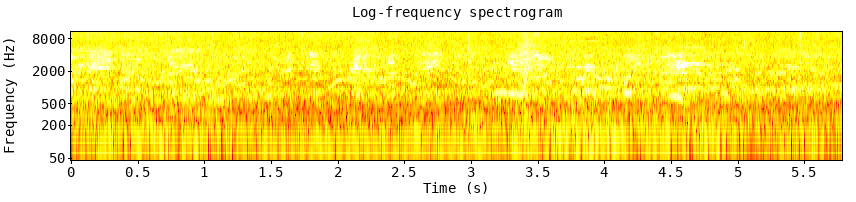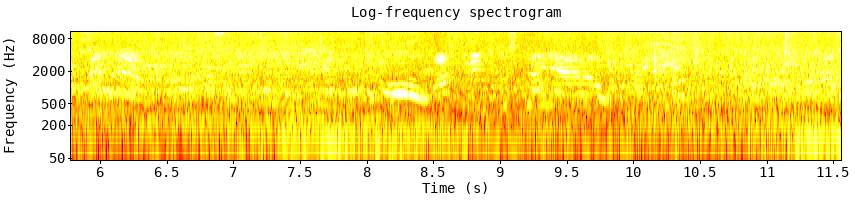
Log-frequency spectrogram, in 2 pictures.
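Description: Water splashes underfoot as people wade through shallow water.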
